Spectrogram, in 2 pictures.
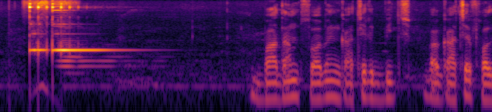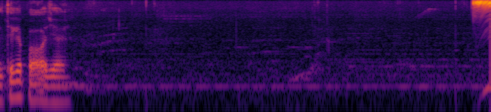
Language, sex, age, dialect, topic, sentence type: Bengali, male, 25-30, Standard Colloquial, agriculture, statement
